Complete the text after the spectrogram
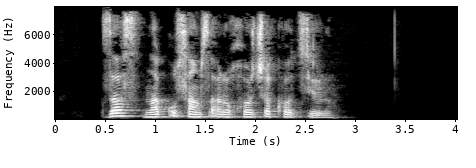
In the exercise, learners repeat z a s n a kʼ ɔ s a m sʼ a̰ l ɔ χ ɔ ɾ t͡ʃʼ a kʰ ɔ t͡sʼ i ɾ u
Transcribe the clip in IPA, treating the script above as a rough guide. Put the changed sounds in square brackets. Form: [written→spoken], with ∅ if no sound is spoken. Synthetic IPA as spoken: z a s n a kʼ [ɔ→u] s a m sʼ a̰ [l→ɾ] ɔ χ ɔ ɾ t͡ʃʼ a kʰ ɔ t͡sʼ i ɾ u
